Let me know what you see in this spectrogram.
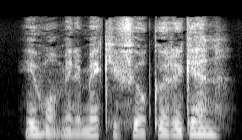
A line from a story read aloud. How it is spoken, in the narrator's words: He rasped against her mouth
